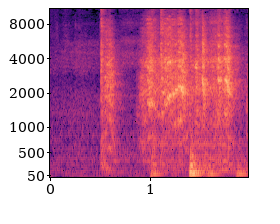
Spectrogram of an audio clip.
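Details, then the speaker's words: Yamasaki RS motorcycle after valve clearance adjustment and larger exhaust fitted, carb unadjusted: few short sluggish cranking bursts with a hiss that never catch; weak battery confirmed as cause, choke ineffective, carb tuning or air leak suspected. "c'était ça c'était bien la batterie"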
